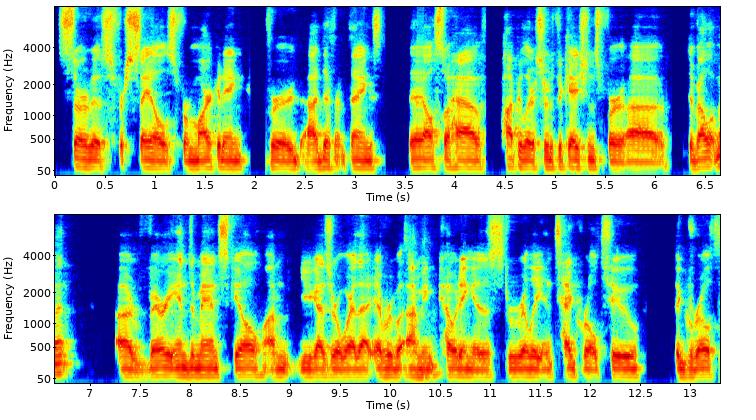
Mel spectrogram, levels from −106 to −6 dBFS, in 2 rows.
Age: 30-49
